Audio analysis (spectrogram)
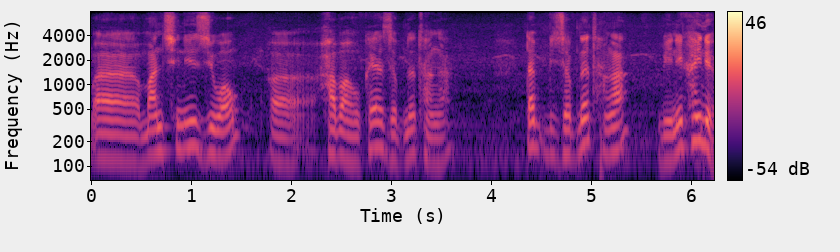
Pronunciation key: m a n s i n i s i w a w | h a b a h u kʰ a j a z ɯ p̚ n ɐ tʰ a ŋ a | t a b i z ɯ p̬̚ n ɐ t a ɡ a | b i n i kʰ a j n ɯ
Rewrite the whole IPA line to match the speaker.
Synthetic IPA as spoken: m a n s i n i z i w a w | h a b a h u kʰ a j a z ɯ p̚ n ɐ tʰ a ŋ a | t a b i z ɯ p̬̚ n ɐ tʰ a ŋ a | b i n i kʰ a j n ɯ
